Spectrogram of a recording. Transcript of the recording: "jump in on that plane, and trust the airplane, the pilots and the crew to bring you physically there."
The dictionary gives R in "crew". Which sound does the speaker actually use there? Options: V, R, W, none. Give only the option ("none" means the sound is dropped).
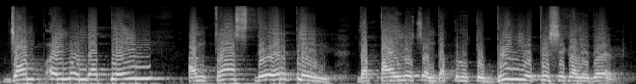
R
